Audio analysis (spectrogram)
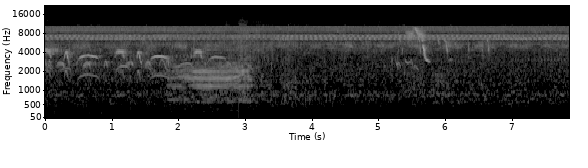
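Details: On a beef ranch, a Nelore × Aberdeen Angus crossbred heifer moos once for about a second and a half, amid lively bird twittering. Strong high-pitched insect buzzing continues throughout.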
